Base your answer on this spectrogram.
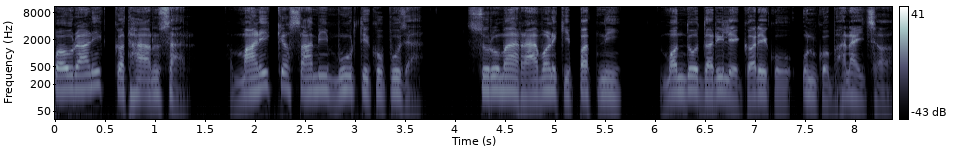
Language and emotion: Nepali, neutral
